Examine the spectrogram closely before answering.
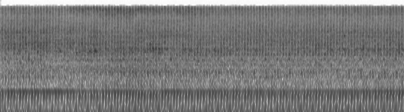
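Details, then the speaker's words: Isuzu Panther diesel at idle: steady knock with a faint repeating high chirp from a loose, slipping fan belt, possibly the AC belt; the belt is to be replaced. The engine otherwise sounds okay with no smoke. "ini suara cicit-ciicit ini Mengganggu ya ya itu suara fanbell nanti kita gantiin suara fanbellnya ya"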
